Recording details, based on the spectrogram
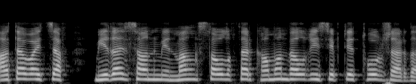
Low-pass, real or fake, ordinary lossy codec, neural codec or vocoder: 7.2 kHz; fake; none; codec, 16 kHz, 4.8 kbps, FACodec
